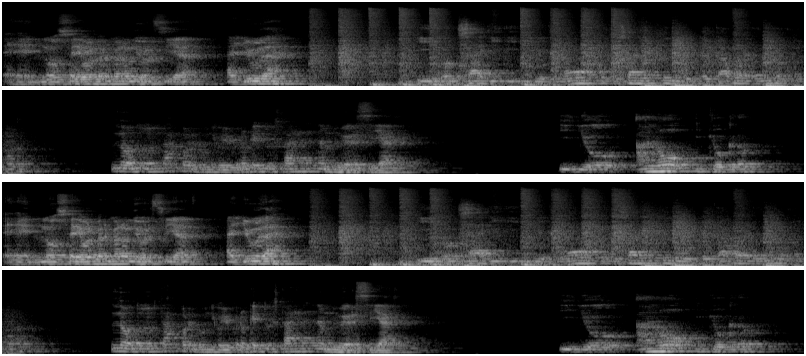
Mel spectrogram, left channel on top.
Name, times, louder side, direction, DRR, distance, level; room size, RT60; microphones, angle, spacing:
voice 1, 0.0-1.9 2.2-2.9 9.1-12.0, right 2 dB, 45° right, -1 dB, 0.6 m, -30 dB
sound 1, 3.1-8.2, equal, 65° left, 1.1 m, -35 dB
voice 2, 4.1-8.3 13.6-15.5, left 1 dB, 25° left, 0 dB, 0.4 m, -32 dB
3.4 x 2.3 x 2.5 m, 1.0 s
head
